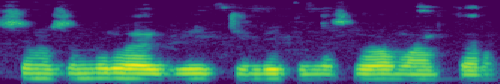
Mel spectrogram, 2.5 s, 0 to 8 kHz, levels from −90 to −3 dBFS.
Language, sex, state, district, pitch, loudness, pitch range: Kannada, male, Karnataka, Dharwad, 130 Hz, -15 LUFS, 125-135 Hz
